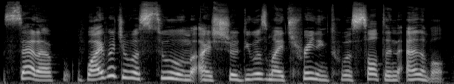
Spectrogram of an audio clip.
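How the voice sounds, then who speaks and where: A woman voicing a stern, dignified noblewoman warrior of faith for an amateur game voice demo, speaking in a formal, measured, earnest way. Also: on the high side, no echo, studio quality, natural voice. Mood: indignant.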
